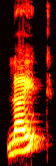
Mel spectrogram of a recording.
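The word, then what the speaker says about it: light: Then next one, लाइट में भी GH is silent letters. GH की साउंड नहीं आ रही है. लाइट एंड इन लाइटर also GH is silent.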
